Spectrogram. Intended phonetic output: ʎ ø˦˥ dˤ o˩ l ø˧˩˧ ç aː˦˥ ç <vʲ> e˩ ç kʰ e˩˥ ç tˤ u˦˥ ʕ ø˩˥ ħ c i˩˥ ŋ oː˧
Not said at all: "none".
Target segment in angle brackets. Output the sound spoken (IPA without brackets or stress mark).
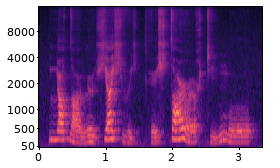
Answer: v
